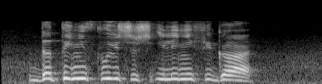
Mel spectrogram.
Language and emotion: Russian, angry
